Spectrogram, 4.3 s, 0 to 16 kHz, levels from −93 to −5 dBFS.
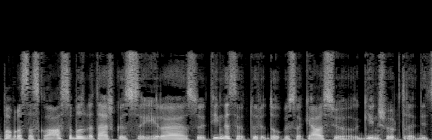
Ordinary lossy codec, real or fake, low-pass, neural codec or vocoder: MP3, 48 kbps; fake; 9.9 kHz; autoencoder, 22.05 kHz, a latent of 192 numbers a frame, VITS, trained on many speakers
